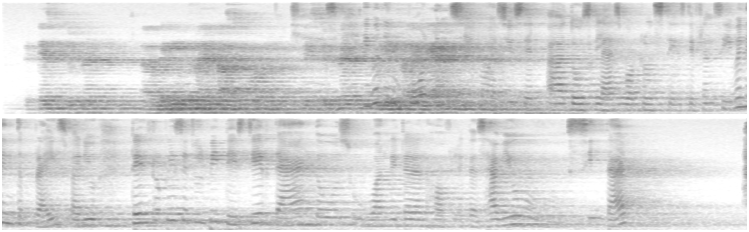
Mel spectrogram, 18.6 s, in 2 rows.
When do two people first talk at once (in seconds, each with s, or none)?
3.7 s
